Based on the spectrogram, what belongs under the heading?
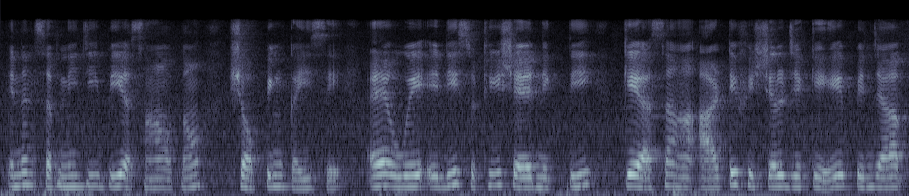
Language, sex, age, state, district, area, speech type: Sindhi, female, 30-45, Gujarat, Surat, urban, spontaneous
